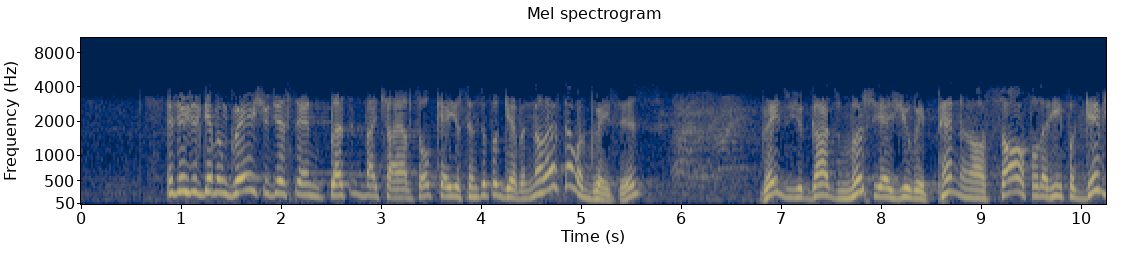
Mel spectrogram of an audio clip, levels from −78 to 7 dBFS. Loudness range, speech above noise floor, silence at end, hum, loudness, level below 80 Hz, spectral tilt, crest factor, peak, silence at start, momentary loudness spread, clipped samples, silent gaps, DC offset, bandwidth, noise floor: 2 LU; 32 dB; 0 s; none; -20 LUFS; -62 dBFS; -12 dB/octave; 16 dB; -4 dBFS; 0.85 s; 9 LU; under 0.1%; none; under 0.1%; 4.2 kHz; -52 dBFS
